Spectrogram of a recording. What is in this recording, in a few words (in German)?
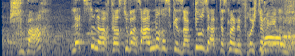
Teilnehmerin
